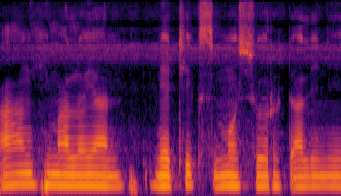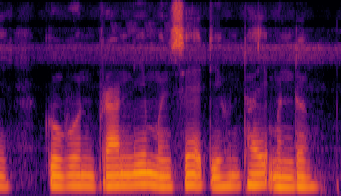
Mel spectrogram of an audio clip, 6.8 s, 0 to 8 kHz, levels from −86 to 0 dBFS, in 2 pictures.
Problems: constant background noise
